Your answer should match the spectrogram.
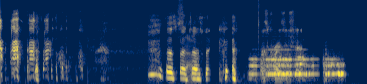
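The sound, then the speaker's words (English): A train horn blares in a sustained, reedy blast lasting over a second, then sounds briefly again. People chat and laugh just before it. “That was the train, not me.”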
